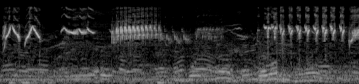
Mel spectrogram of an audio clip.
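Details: Mashhadi jal, an Iranian songbird, singing in Kabul, Afghanistan: sharp zigzag whistles, then a dense buzzy trill, then fast repeated high chirps in rapid succession over a low background hum.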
